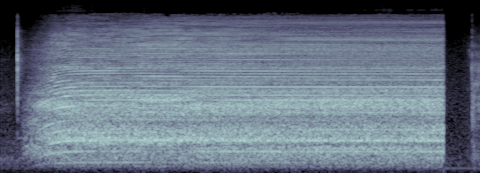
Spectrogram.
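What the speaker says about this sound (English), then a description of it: "I am going to just hit this with my heat tool again" A craft heat tool blows steadily for several seconds while drying a textured paper tag, a loud constant whooshing hum that starts abruptly and cuts off near the end, with no talking.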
